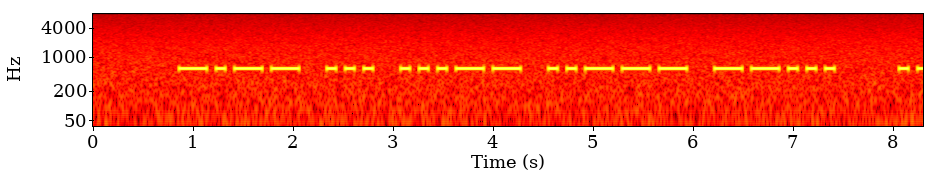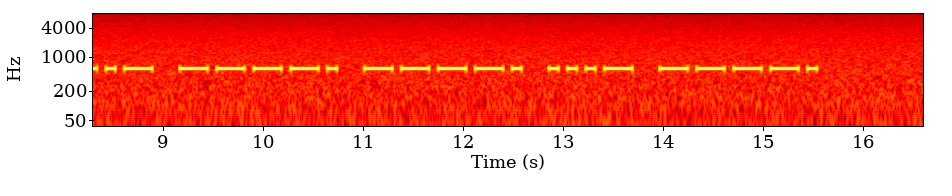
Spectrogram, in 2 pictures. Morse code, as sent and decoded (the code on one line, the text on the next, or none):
-.-- ... ...-- ..--- --... / ...- ----. ----. ...- ----.
YS327 V99V9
